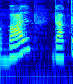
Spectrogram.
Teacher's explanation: जो आ उच्चारित होता है वह आ और औ के बीच की ध्वनि है। अंग्रेजी शब्दों में शुद्ध उच्चारण करने के लिए केंद्रित हिंदी निर्देशालय ने इसको आ को भी स्वरों में शामिल करने के लिए सिफारिश की थी।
